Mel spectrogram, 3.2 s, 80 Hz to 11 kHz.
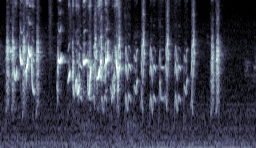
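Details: <caption 1>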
